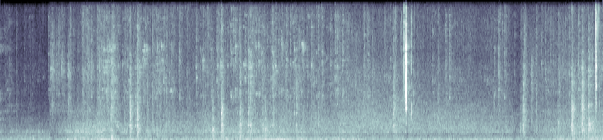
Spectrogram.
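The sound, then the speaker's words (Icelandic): An ambulance drives through heavy traffic, driving up onto traffic islands and edging past cars that are slow to give way, its engine a steady low rumble with road noise and occasional knocks and clatters, continuous and fairly loud throughout with no voices. “Og þeir higg ekkert við að keira upp á umfyrirregjur og svona mjaka sér framhjá ef að bílarnir eru sljóir að vika.”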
